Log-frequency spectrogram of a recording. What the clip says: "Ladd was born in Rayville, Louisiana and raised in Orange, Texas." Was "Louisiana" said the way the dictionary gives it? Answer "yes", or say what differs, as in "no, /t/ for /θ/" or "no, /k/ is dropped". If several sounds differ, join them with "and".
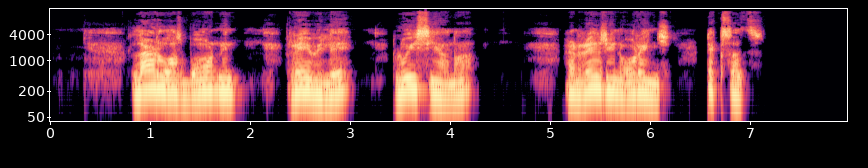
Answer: no, /s/ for /z/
